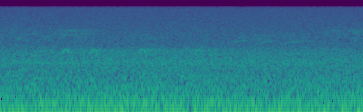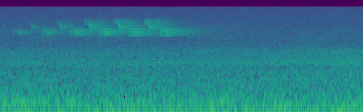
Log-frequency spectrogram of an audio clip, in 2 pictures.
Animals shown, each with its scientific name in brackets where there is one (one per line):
American Crow (Corvus brachyrhynchos)
Tufted Titmouse (Baeolophus bicolor)
Ovenbird (Seiurus aurocapilla)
